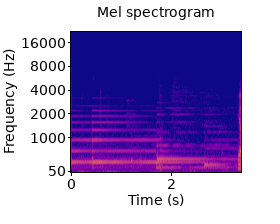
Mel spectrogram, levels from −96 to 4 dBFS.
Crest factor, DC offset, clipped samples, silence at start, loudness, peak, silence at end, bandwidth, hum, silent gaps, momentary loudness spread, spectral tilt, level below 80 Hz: 26 dB; under 0.1%; under 0.1%; 0 s; -49 LUFS; -20 dBFS; 0 s; 6.4 kHz; none; none; 8 LU; -8 dB/octave; -72 dBFS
